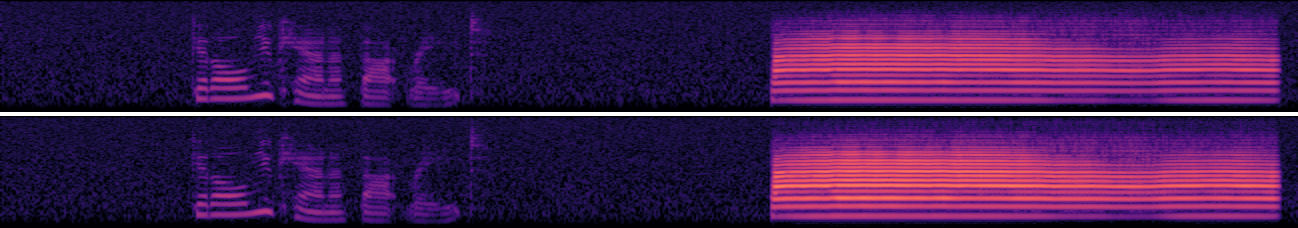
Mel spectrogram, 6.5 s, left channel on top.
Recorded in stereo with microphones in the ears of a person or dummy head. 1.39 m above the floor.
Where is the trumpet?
30° right (ahead or behind).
